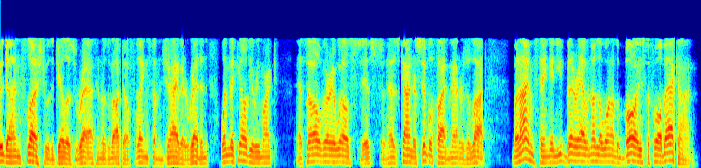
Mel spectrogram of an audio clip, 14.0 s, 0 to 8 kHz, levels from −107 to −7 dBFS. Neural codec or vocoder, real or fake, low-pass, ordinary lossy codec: codec, 16 kHz, 1.1 kbps, Voila-Tokenizer; fake; 7.2 kHz; AAC, 16 kbps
